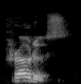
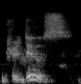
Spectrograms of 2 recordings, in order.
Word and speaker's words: produce: is produce produce so what really changes here is the first syllable produce produce pro like professional emperor like well i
